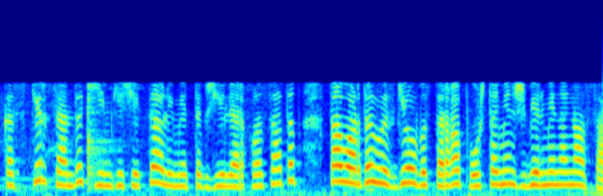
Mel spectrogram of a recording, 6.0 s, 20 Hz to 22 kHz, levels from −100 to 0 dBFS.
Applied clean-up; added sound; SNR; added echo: none; none; none; none.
